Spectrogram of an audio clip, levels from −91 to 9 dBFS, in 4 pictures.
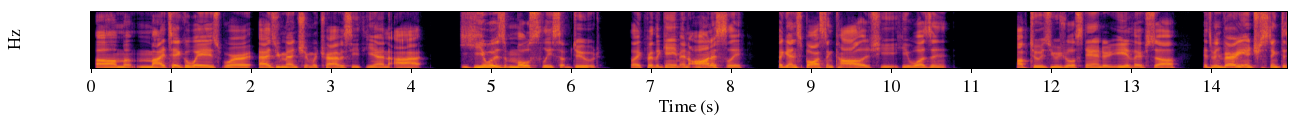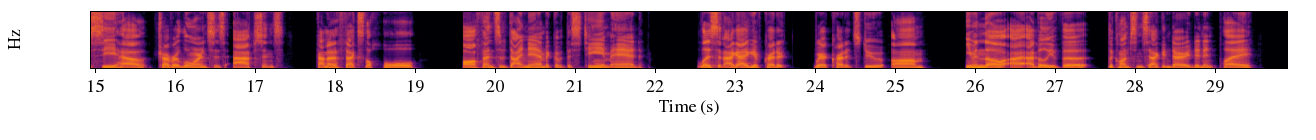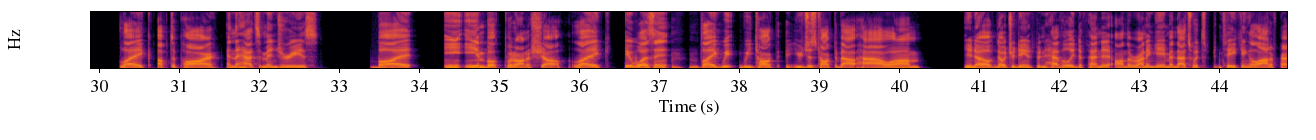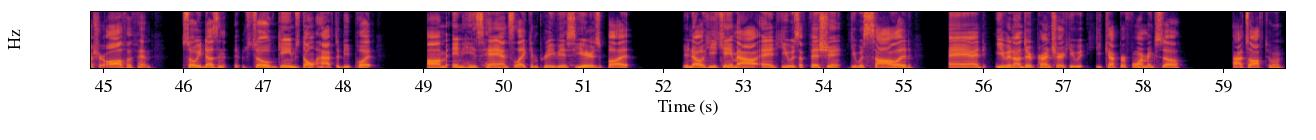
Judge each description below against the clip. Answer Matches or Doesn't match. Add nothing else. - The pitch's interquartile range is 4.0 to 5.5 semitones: Doesn't match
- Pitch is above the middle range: Doesn't match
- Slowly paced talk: Doesn't match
